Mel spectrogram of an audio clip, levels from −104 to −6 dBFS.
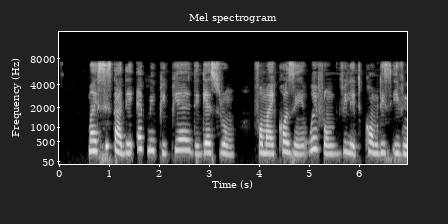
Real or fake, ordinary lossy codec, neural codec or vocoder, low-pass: real; none; none; 7.2 kHz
